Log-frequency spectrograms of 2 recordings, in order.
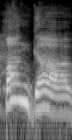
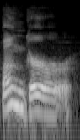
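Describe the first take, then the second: First: It ends in an Australian 'a' without an r. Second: It ends in an American 'er' sound with r.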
